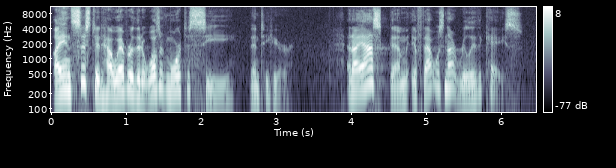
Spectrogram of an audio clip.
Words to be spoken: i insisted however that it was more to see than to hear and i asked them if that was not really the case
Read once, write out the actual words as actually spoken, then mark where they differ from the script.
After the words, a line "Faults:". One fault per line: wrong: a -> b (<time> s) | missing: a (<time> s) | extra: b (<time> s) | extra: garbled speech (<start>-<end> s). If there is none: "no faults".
i insisted however that it wasn't more to see than to hear and i asked them if that was not really the case
Faults:
wrong: was -> wasn't (1.3 s)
